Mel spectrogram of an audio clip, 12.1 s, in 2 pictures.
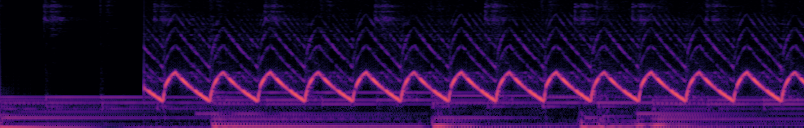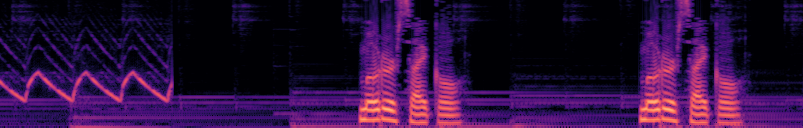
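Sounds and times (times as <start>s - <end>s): police siren yelp: 1.1s - 7.4s.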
